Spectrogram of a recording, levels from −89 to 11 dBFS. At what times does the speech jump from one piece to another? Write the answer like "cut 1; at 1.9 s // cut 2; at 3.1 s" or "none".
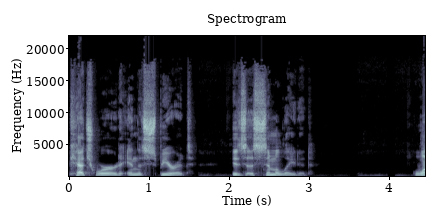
none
